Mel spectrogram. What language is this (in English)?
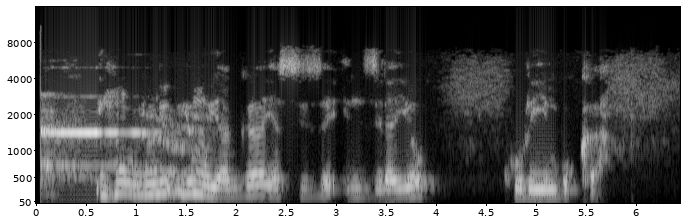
Kinyarwanda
